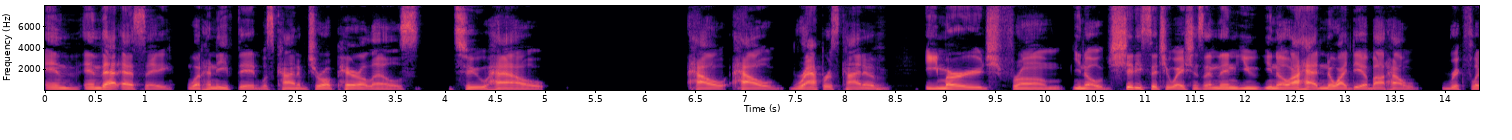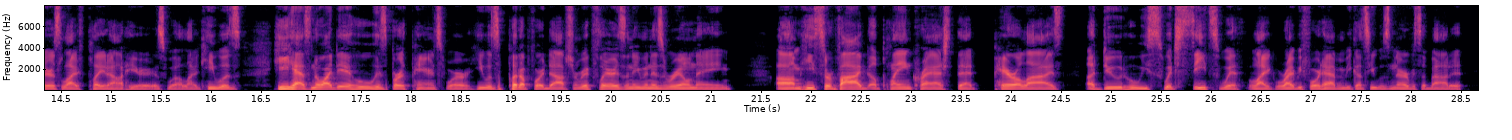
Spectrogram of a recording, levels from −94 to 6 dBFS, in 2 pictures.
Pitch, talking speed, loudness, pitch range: 100 Hz, 200 wpm, -27 LUFS, 90-115 Hz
